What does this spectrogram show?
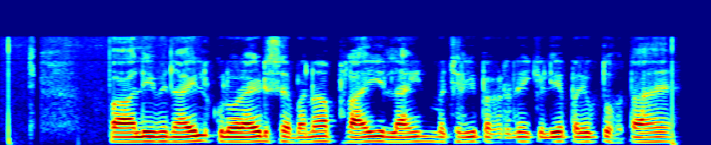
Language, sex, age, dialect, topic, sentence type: Hindi, male, 25-30, Awadhi Bundeli, agriculture, statement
